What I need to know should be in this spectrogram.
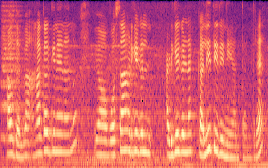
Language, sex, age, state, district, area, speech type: Kannada, female, 18-30, Karnataka, Chitradurga, rural, spontaneous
